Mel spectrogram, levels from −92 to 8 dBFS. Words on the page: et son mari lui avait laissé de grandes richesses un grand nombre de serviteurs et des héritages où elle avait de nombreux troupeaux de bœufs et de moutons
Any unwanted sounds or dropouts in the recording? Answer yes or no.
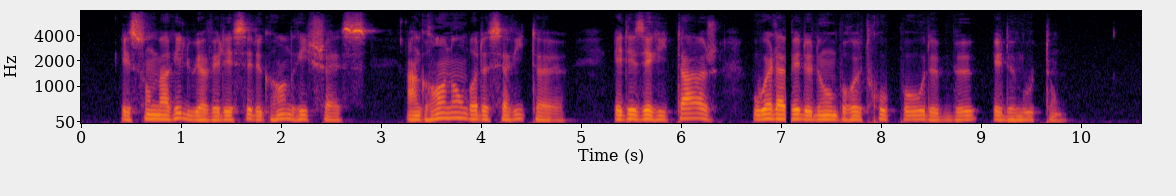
yes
